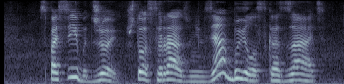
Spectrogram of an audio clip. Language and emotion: Russian, angry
